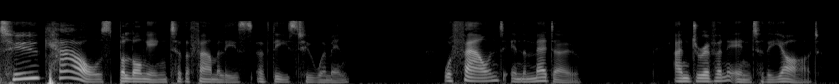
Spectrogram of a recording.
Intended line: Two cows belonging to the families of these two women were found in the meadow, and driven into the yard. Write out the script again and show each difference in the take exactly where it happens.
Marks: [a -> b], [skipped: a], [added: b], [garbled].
Two cows belonging to the families of these two women were found in the meadow, and driven into the yard.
